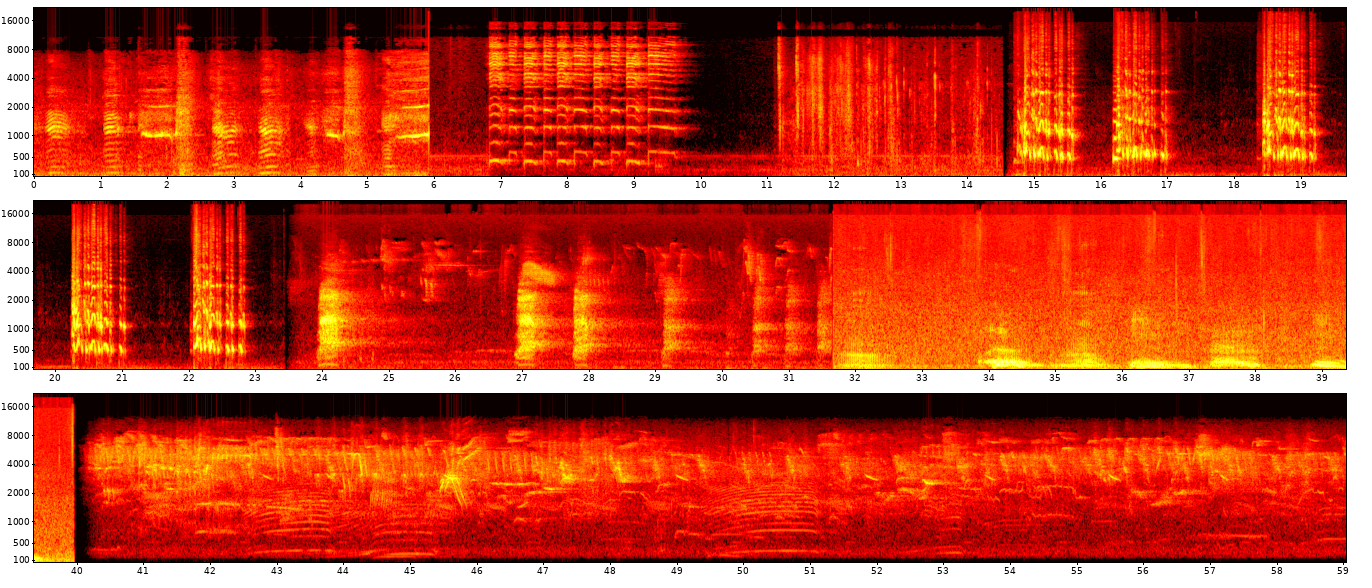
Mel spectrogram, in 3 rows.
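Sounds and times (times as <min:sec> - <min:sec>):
lower-pitched animal calls: 0:14.7 - 0:15.6, 0:16.2 - 0:17.0, 0:18.4 - 0:19.2, 0:20.3 - 0:21.1, 0:22.1 - 0:22.9, 0:30.5 - 0:40.0
poultry calling: 0:14.7 - 0:15.6, 0:16.2 - 0:17.0, 0:18.4 - 0:19.2, 0:20.3 - 0:21.1, 0:22.1 - 0:22.9, 0:26.9 - 0:40.0
steady background noise: 0:31.7 - 0:40.0.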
